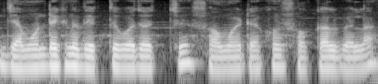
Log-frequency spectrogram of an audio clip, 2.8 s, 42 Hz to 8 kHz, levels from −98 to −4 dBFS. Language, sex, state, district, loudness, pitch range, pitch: Bengali, male, West Bengal, Paschim Medinipur, -19 LUFS, 115-125 Hz, 120 Hz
